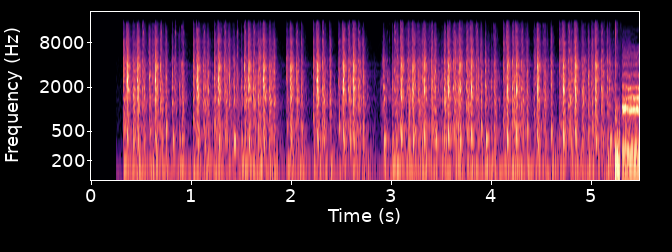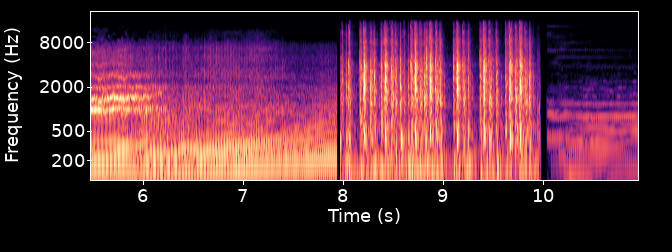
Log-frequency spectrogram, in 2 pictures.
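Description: Rapid, irregular clicking like typewriter keys, broken off for about three seconds in the middle by a small motor vehicle's engine whose pitch rises as it accelerates. The clicking comes back near the end.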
